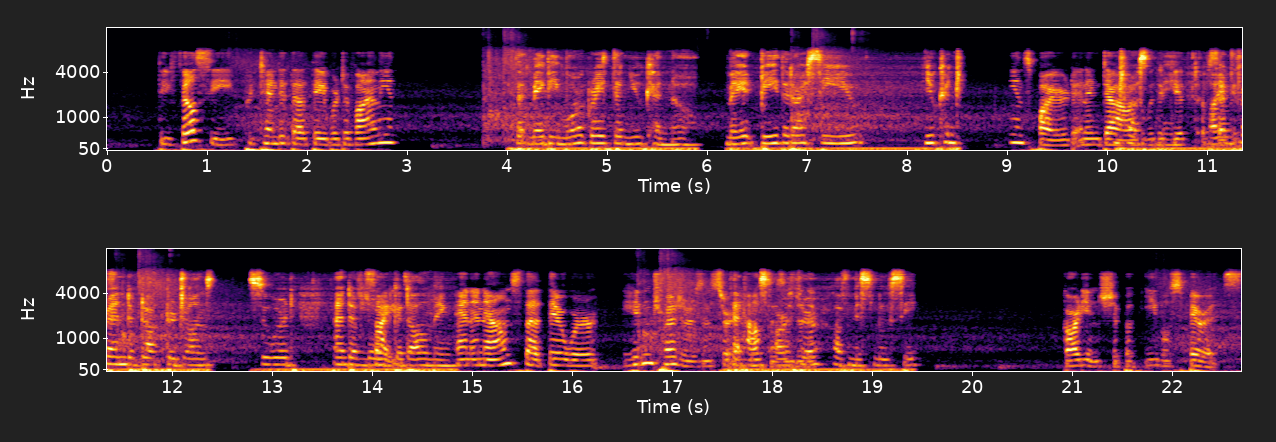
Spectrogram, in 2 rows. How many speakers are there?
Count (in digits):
2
